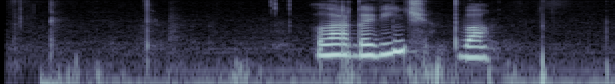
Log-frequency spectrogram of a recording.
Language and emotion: Russian, neutral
